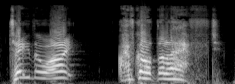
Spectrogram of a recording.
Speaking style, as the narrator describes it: shouts Alaina

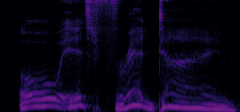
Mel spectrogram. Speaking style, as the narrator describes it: he howled

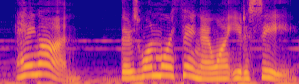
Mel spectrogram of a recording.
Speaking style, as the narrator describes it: he called out

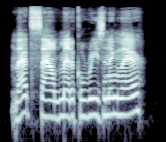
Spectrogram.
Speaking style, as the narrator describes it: the sniper replied, chuckling

